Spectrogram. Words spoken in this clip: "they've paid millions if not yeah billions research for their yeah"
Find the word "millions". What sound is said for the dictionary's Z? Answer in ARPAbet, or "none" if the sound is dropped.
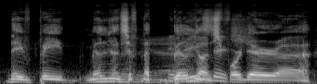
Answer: S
